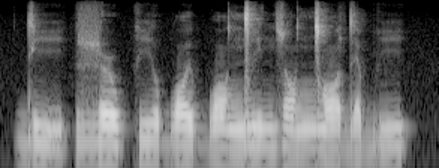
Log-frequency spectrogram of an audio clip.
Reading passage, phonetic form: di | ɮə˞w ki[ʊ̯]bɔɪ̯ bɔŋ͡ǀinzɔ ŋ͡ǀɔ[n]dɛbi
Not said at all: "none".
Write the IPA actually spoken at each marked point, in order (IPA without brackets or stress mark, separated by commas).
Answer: ʊ̯, none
